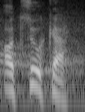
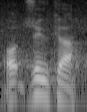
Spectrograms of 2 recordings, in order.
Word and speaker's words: Otsuka: got the Ki Utsuri from, how do we pronounce this one, Rad? Ki The breeder, Utsuri from Otsuka? Otsuka. Otsuka.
